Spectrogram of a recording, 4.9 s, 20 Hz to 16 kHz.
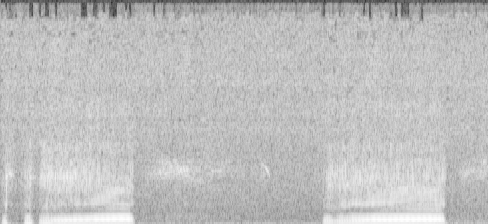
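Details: Tabi, a 16-year-old calico cat, snores loudly while asleep: two long, buzzy, strongly tonal snoring breaths, each about a second long and spaced roughly two seconds apart, opened by a couple of short snorts, in an otherwise quiet room.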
